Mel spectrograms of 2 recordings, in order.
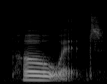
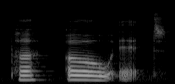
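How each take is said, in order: First: Said in the usual way. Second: "Poet" stretched as po-et, long O then a separate E; sounding it out. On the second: Shown as a demonstration. Teacher to students finding the long vowel, stretched "Poet". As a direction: drag out "Poet" so both syllables ring. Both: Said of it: "poet makes the long vowel sound".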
